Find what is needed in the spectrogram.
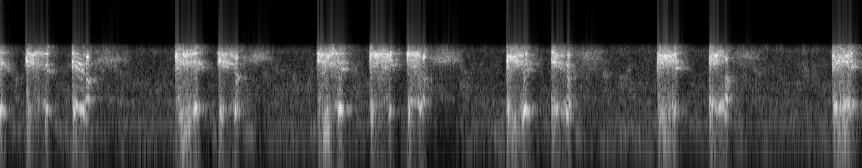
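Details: Persistent cough with no improvement: repeated harsh coughs in short bouts of two to four, about seventeen coughs in thirteen seconds.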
